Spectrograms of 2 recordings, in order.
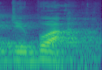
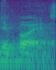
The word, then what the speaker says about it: Du Bois: If anyone has taken French, I know you want to say Du Bois, but it's the Americanized pronunciation, Du Bois.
